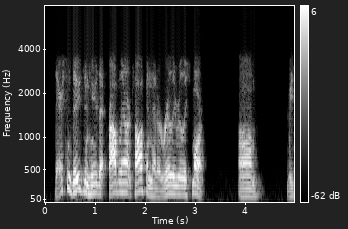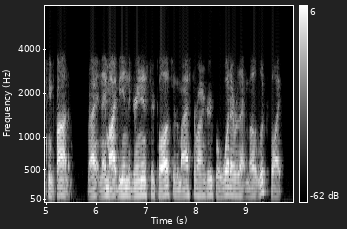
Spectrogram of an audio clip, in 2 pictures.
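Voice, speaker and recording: In a Southern US accent, a man talks at a very fast pace with a medium pitch and ordinary pitch variation. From South Carolina. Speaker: fertilizer sales representative. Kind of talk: interview. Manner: animated.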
